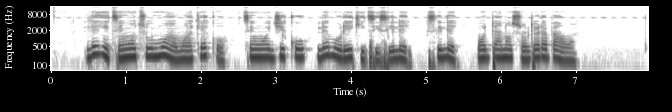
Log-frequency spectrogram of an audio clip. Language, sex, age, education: Yoruba, female, 15-29, secondary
